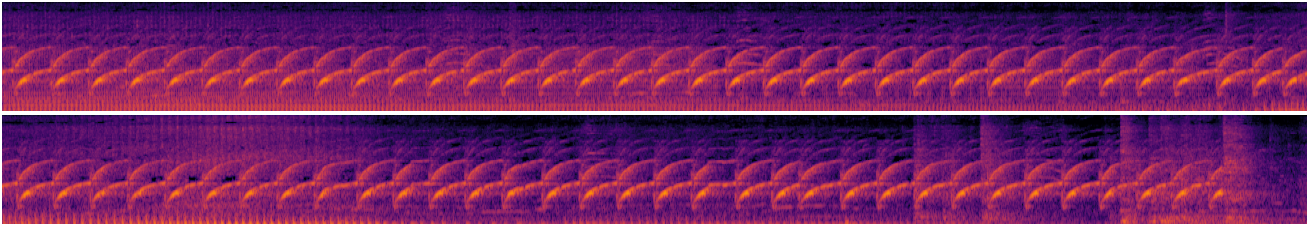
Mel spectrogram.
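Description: Level-crossing warning hooter sounding a rapid electronic chirp, repeating about three times a second, signalling that the gate barriers are closing; it cuts off abruptly near the end once the booms are down. A motorcycle engine passes about ten seconds in.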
